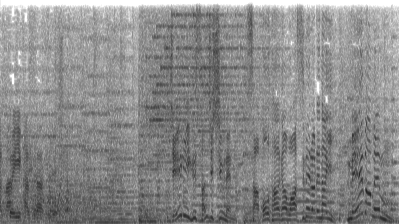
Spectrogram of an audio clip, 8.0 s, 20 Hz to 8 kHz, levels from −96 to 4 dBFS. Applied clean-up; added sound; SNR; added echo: none; none; none; none.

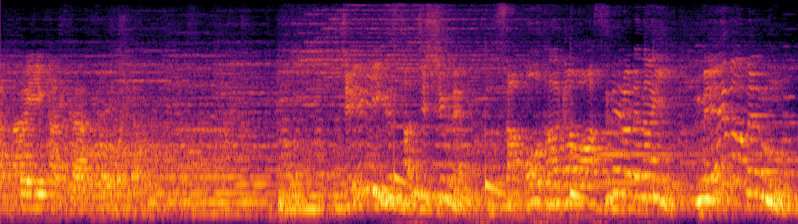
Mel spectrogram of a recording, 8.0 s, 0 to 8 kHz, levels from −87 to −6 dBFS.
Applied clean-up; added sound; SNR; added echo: none; Keyboard (musical); 7 dB; reverberation time 0.8 s.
